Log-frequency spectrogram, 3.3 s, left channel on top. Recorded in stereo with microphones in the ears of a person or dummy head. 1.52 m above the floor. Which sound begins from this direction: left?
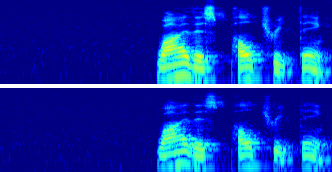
A man speaking, at 1.6 s.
